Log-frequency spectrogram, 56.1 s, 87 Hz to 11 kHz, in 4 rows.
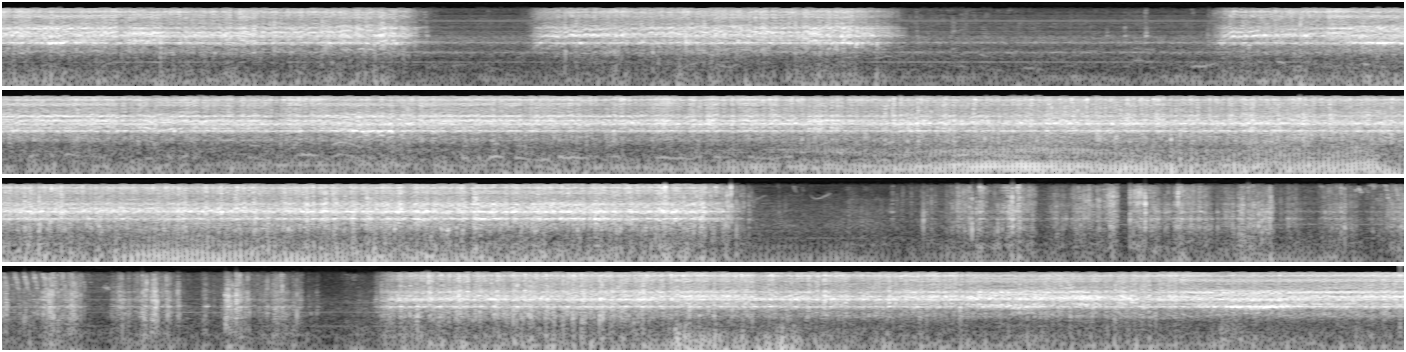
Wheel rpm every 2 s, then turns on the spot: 160, 150, 40, 150, 50, 0, 120, 160, 160, 160, 160, 160, 170, 160, 160, 160, 160, 90, 0, 20, 10, 20, 20, 130, 160, 160, 160, 160.
38-44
